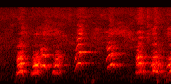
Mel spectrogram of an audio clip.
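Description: A dog barks several times in quick bursts, fairly close and loud, with short pauses between barks, near a waterfall in a Kerala village.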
